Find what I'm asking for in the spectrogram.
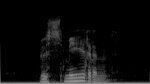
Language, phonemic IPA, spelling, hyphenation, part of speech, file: Dutch, /bəˈsmeːrə(n)/, besmeren, be‧sme‧ren, verb, Nl-besmeren.ogg
- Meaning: to grease, to dirty, to apply grease or dirt to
